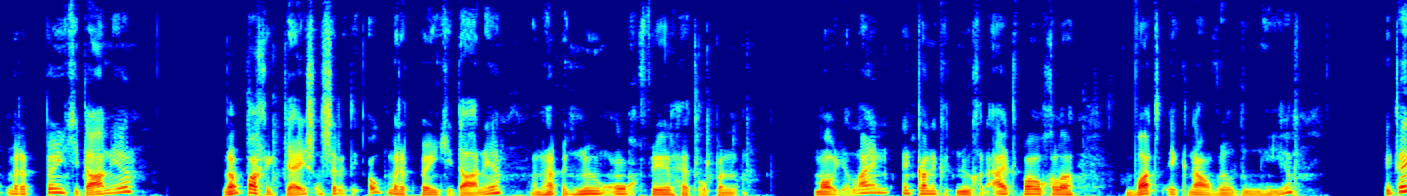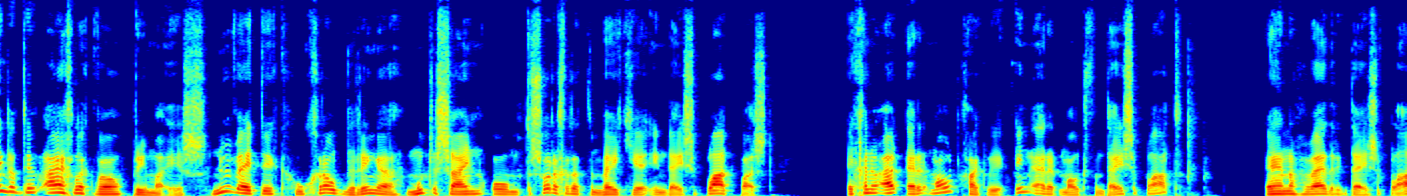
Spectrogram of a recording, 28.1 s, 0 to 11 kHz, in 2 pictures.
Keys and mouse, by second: 1.0 click, 2.4 g, 6.9 g, 10.9-12.2 shift+middle drag, 14.7 click, 21.4 Tab, 24.1 click, 25.9 Tab, 27.0 click, 27.7 x.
